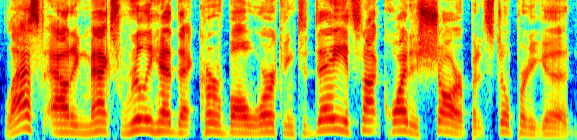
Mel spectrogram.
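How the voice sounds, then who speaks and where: A man's voice: high voice, moderate pace, a bit bright, no echo, studio quality. A man calling baseball play-by-play, rising sharply on big plays. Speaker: play-by-play announcer. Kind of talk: radio play-by-play commentary.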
